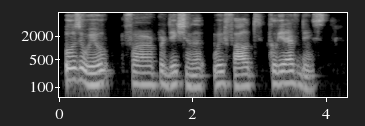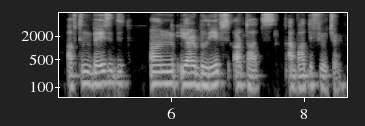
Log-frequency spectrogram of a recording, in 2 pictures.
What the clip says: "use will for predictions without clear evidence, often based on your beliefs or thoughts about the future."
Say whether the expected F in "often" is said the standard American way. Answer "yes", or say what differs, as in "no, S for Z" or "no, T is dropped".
yes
